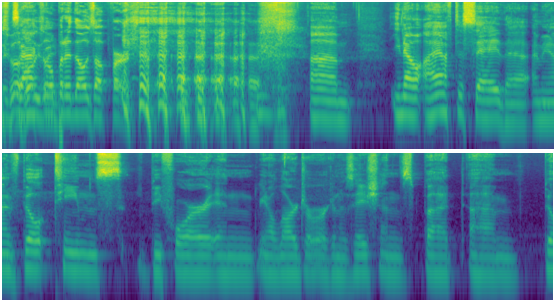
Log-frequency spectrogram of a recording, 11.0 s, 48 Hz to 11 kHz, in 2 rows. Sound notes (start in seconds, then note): 1.2 laughter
